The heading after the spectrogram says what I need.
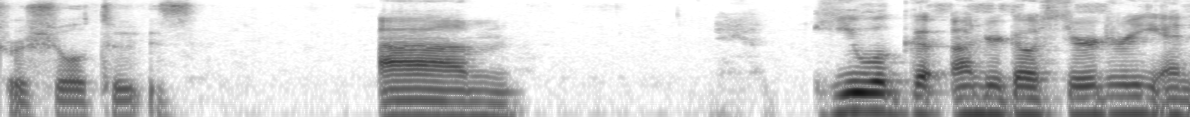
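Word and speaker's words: Bhayshul Tuten: I'm pretty sure I also butchered that. No, you got that one. It's Bushul Tootin.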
